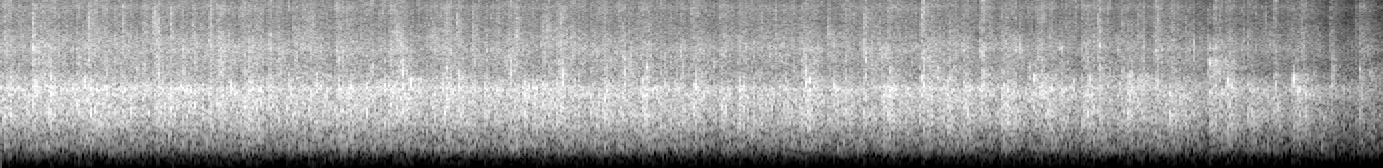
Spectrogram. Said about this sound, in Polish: chciałbym gorąco poprosić, jak zawsze tradycyjnie, w takiej formie oklaskowej o podziękowanie.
